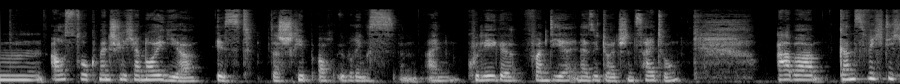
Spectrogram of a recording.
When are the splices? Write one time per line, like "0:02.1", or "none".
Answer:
none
